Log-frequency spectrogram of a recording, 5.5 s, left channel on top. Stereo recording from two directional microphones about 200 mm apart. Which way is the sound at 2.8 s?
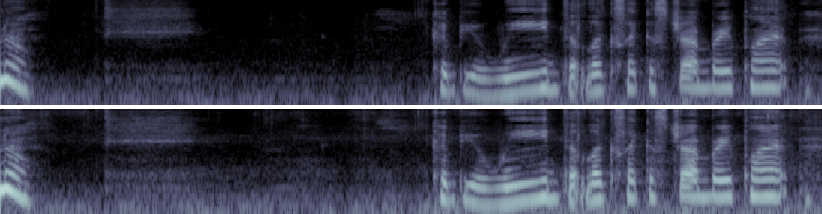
10° right (ahead or behind).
